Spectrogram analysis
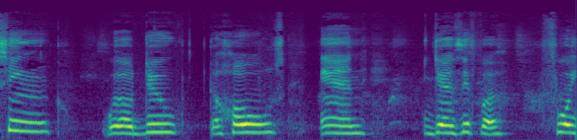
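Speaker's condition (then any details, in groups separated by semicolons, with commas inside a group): Speech impairment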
